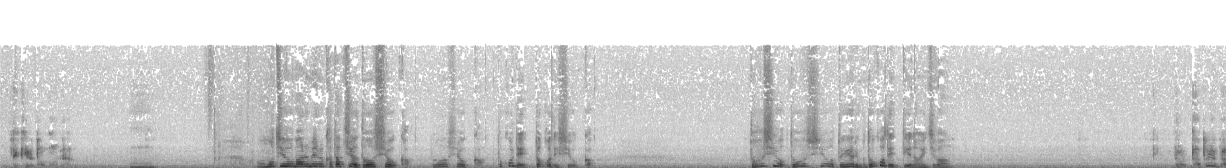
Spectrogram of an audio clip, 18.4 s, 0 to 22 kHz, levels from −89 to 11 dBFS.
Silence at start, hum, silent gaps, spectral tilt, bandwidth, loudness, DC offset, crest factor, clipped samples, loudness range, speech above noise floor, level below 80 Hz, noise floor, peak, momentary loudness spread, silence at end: 0 s; none; none; -5.5 dB/octave; 16.5 kHz; -20 LUFS; under 0.1%; 20 dB; under 0.1%; 16 LU; 20 dB; -48 dBFS; -40 dBFS; -2 dBFS; 25 LU; 0 s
